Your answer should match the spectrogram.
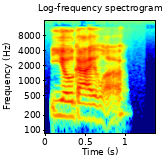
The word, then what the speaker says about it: Jogaila: Okay, so they're negotiating with the Grand Duke of Lithuania, who is named Jogaila.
